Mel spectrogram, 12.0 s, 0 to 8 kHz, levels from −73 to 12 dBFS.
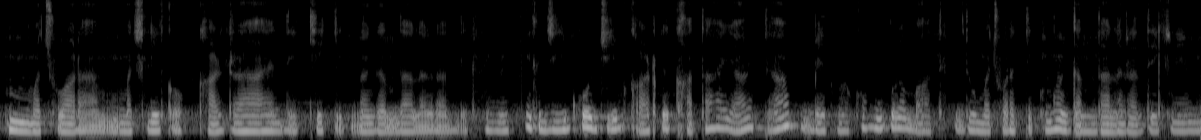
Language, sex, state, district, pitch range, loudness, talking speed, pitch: Angika, male, Bihar, Begusarai, 125-165 Hz, -29 LUFS, 190 wpm, 135 Hz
